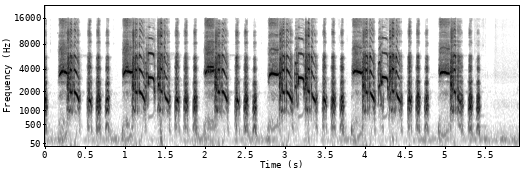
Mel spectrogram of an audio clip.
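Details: Grey francolin (teetar) calling loudly: harsh, squawking phrases of rapid stacked notes, each opening with a high note and sliding downward, repeated about six times in five and a half seconds against a quiet background.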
